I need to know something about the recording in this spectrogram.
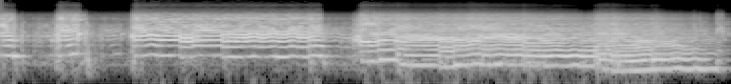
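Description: A loud, distorted electric guitar plays sustained, bending lead notes through a very short, doubler-like delay setting called "dual" that thickens each phrase, with brief pauses between lines and no voices.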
